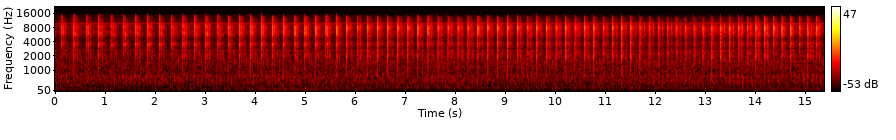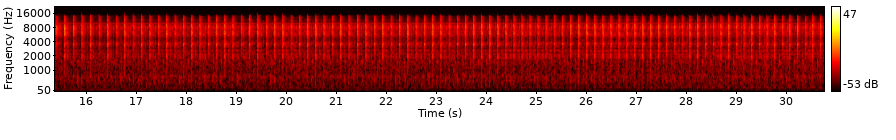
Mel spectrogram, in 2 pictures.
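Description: Homemade pulse motor running, its open-air reed switch clicking shut and open in a fast, even train as the rotor's neodymium magnets sweep past and the coil is pulsed.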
